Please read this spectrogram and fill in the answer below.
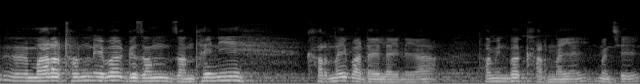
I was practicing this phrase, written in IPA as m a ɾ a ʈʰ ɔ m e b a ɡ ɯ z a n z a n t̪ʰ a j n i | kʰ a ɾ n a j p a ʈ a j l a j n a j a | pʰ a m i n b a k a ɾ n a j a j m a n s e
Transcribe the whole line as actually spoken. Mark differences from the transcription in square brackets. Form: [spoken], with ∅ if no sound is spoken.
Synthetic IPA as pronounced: m a ɾ a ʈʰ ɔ [n] e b a ɡ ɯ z a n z a n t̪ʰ a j n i | kʰ a ɾ n a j p a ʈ a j l a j n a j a | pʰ a m i n b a [kʰ] a ɾ n a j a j m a n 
